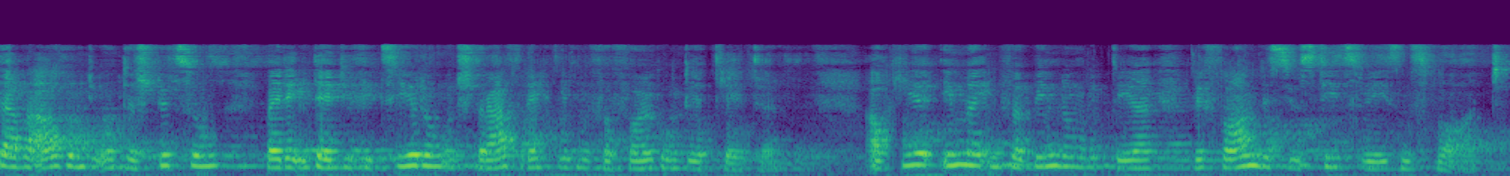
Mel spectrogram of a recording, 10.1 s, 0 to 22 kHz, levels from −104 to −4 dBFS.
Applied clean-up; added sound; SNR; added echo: neural separator model SepFormer DNS4.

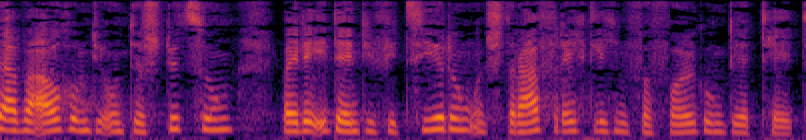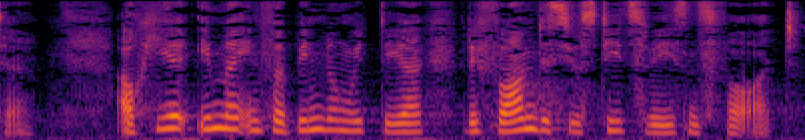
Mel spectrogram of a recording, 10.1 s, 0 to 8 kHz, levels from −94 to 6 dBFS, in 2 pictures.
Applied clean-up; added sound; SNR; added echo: none; none; none; none.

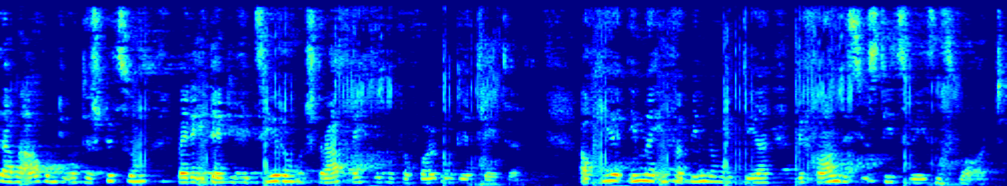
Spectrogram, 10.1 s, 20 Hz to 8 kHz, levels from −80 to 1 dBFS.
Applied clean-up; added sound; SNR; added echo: classical method WPE with log-MMSE.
